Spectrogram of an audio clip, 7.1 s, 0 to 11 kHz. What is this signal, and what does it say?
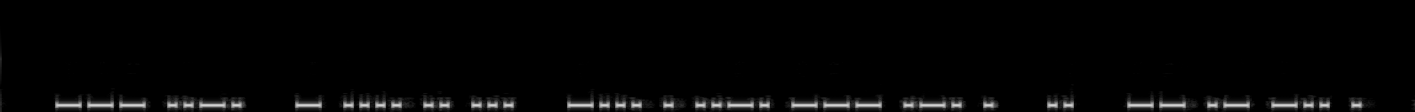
Morse code, heard as a keyed tone, about 30 wpm, 700 Hz. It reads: OF THIS BEFORE I MADE
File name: Pinocchio / Pinocchio ch3 30 30 ik1hge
